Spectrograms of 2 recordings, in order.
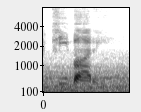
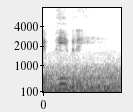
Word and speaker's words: Peabody: I'm not going to Peabody, as they call it. A normal human would say Peabody, but not in Massachusetts, not here. The Boston folk, they don't say Peabody. They say Peabody. Peabody. Like P-E-E-B-D. That's how you pronounce the thing that is, in fact, spelled P-E-A-B-O-D-Y, Peabody.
